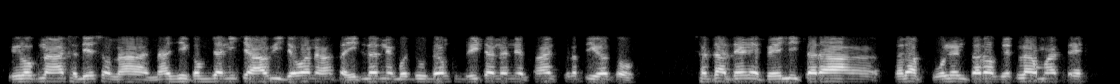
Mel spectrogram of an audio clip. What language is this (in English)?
Gujarati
